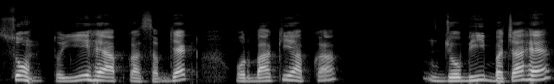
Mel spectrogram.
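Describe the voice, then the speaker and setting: A woman teaching a revision English lesson to schoolchildren, asking questions and answering them herself, reading English lines out slowly, mixing Hindi with English words. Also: fairly low pitch, vocal fry. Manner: reads English sentences out slowly.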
